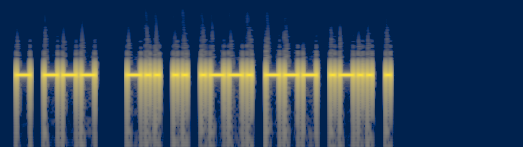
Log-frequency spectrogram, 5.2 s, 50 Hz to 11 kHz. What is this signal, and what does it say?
Morse code, heard as a keyed tone, about 26 wpm, 700 Hz. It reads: TO DIPOLE
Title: Speed-Racing Common QSO Phrases Encore - 22wpm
